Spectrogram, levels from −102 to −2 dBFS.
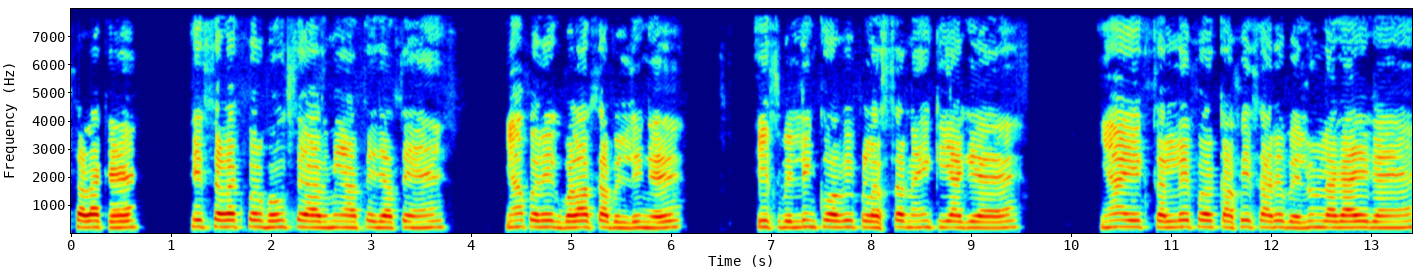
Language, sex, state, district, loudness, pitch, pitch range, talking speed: Hindi, male, Bihar, Saran, -15 LUFS, 220 Hz, 215-230 Hz, 155 wpm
